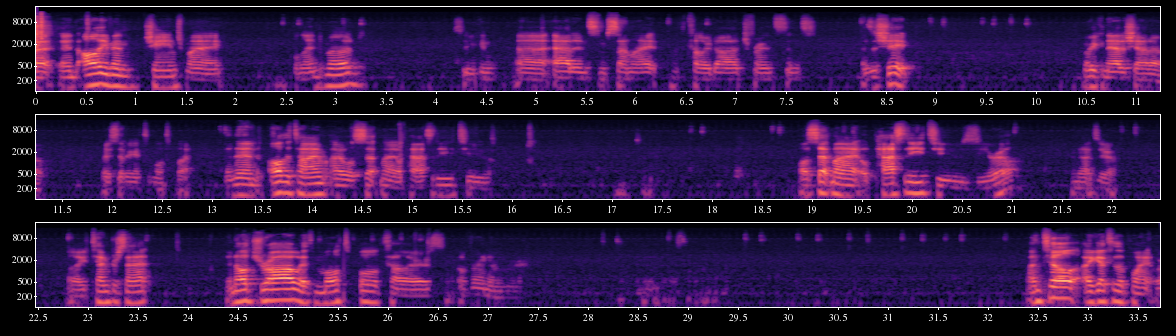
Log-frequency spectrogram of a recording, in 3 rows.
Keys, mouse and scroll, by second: 2.7 click, 3.3 click, 6.8 click, 8.5 click, 9.1 click, 9.6 click, 13.0 click, 13.2 click, 14.9 0, 18.0 click, 18.7 click, 19.8 click, 20.2 click, 21.1 click, 22.3 click, 23.6 click, 24.8 click, 25.4 click, 25.9 click, 26.4 click, 27.5 d, 28.3 click, 29.0 click, 29.8 click, 30.3 click, 31.0 click, 31.4 click, 31.8 click, 32.5 click, 33.1 click.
